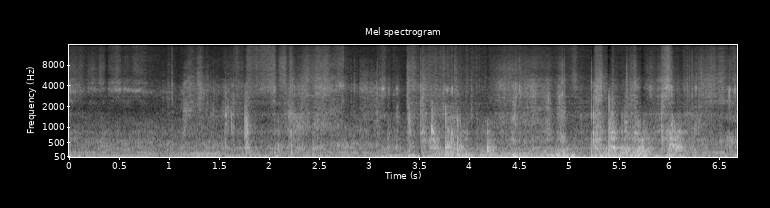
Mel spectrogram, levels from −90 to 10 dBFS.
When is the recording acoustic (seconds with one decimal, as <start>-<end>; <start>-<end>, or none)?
0.9-1.6; 2.6-3.1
